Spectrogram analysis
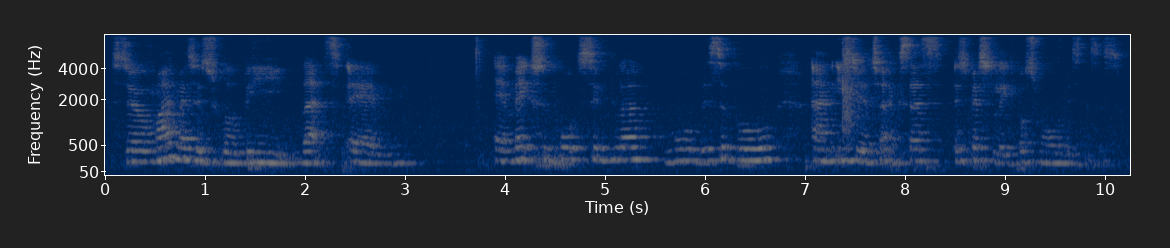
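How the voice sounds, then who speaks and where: A woman from Denmark speaking as a panel guest, measured and plain-spoken. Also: mid-range voice, fairly even intonation, slight background noise. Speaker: entrepreneur guest. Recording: echoey hall, voice from a distance.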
